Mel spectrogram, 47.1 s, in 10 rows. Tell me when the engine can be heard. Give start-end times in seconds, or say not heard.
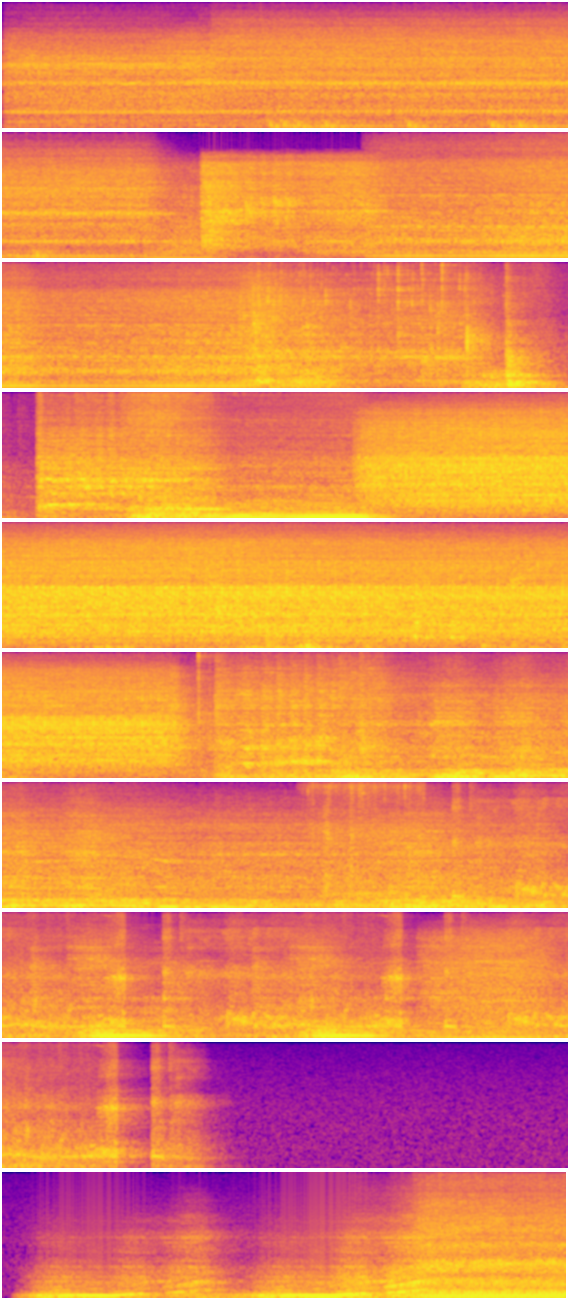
0.0-37.6, 42.6-47.1.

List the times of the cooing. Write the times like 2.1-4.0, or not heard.
30.8-39.4.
